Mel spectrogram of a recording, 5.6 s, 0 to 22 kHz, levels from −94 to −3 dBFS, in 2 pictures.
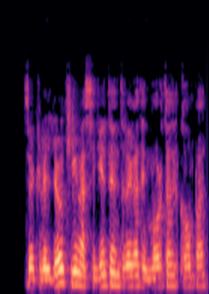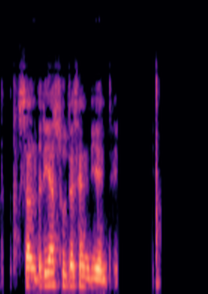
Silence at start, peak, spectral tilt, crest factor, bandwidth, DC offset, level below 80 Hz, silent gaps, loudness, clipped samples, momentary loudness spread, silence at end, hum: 0.35 s; -6 dBFS; -5.5 dB/octave; 18 dB; 7.8 kHz; under 0.1%; -72 dBFS; 2.82-2.91 s, 4.35-4.81 s; -23 LUFS; under 0.1%; 15 LU; 0.65 s; none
